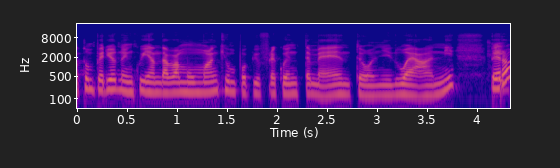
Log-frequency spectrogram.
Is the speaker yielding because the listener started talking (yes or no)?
no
